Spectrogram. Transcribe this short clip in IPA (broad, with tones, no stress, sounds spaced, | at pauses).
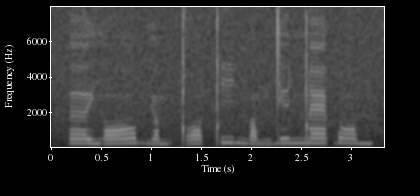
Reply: ɜ˨ j ɔː˨˦ bʲ ɒ˨ m ɡ͡ǃ ɔ˨ ǃ i˦ ŋ ɒ˨ m d ɪ˦ ŋ͡ǃ æ˦ ɓ ɔ˦ m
